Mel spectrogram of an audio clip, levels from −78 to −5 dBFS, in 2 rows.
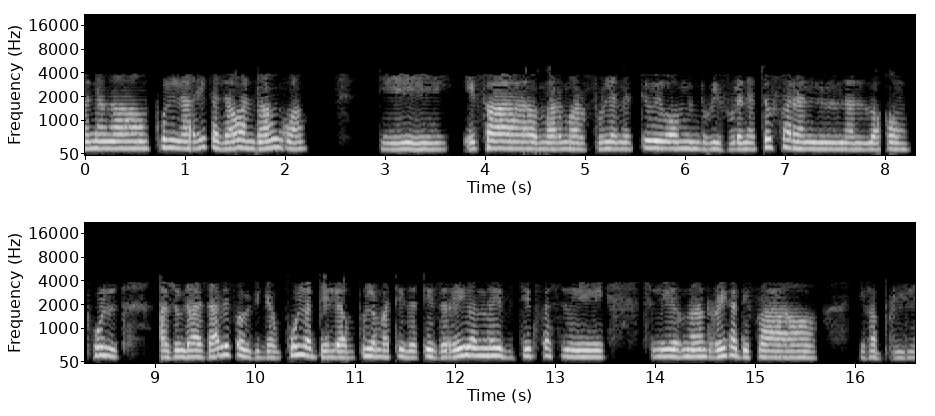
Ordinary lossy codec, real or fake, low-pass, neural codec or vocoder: AAC, 16 kbps; fake; 7.2 kHz; codec, 16 kHz, 2 kbps, FreqCodec, smaller model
